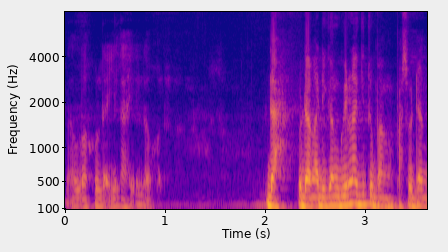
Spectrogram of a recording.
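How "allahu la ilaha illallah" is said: soft, quick murmured verse; hushed prayer recitation. Retold or imitated. Frightened passenger re-enacting Ayat Kursi while bowing, hushed recitation. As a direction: recite softly to yourself.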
